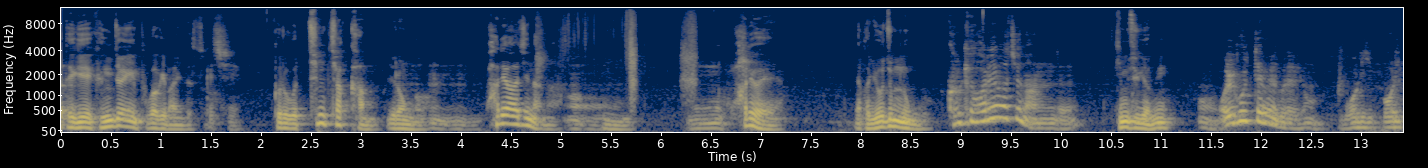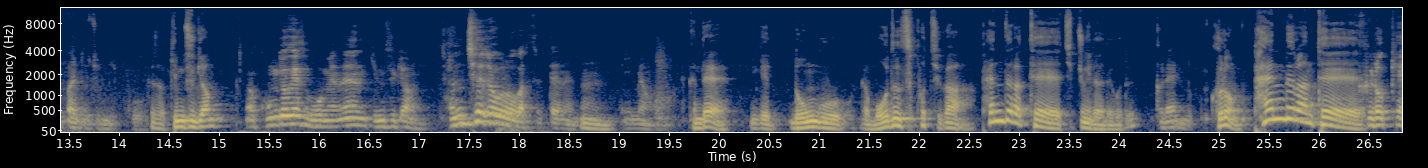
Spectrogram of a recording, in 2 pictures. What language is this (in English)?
Korean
